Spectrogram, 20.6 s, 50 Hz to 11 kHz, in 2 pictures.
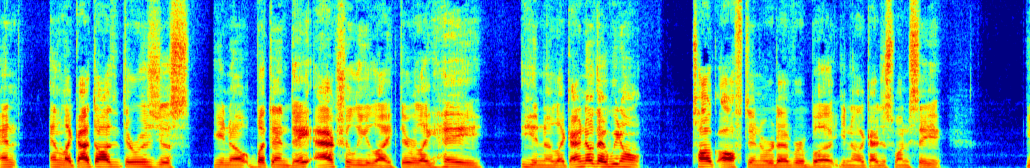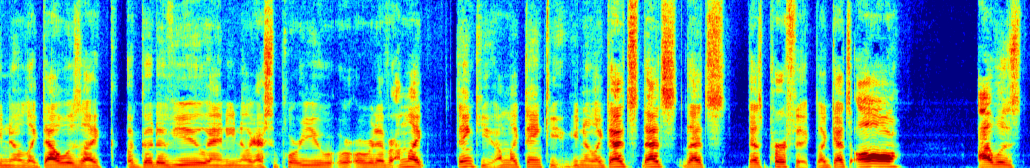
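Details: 52-year-old man, a jazz player turned rap singer, who describes himself as a person who stutters; stuttering.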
